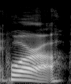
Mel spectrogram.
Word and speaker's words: Quora: So it was actually Quora. Is that how you say it? I always wonder Quora. – Yeah, this Q-U-O-R. Yeah. – Quora. So an entomologist answered this question.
